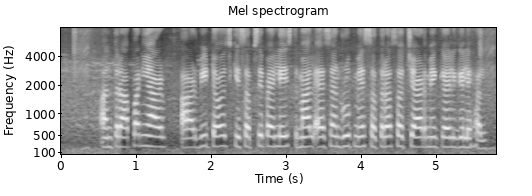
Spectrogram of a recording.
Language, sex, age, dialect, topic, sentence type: Magahi, male, 18-24, Western, banking, statement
